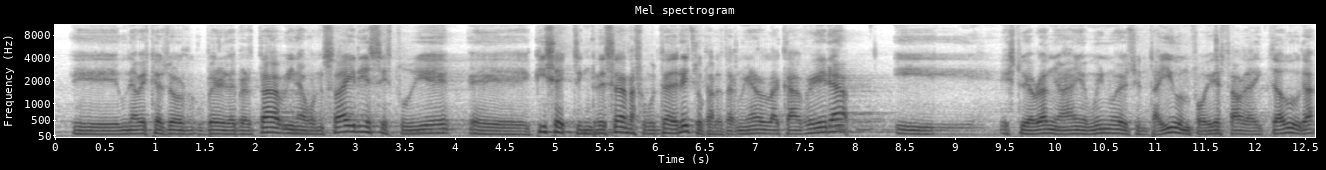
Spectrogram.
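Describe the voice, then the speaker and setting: A man talks at a fairly quick pace with hardly any pauses. His pitch is fairly low, with ordinary variation. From Argentina, Rosario. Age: 60s. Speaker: dictatorship survivor and political activist. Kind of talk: interview testimony. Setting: school visit. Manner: hesitant, many fillers.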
